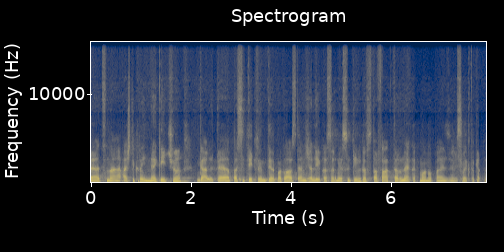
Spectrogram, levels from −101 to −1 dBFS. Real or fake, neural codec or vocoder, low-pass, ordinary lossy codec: fake; codec, 44.1 kHz, 2.6 kbps, DAC; 14.4 kHz; Opus, 24 kbps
